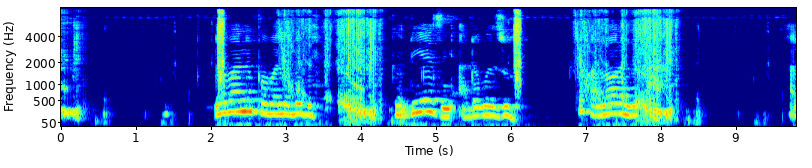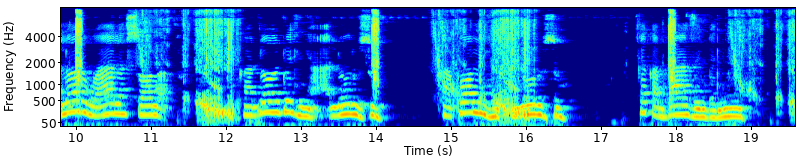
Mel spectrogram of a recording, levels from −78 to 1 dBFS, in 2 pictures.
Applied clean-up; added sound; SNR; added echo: classical method WPE with log-MMSE.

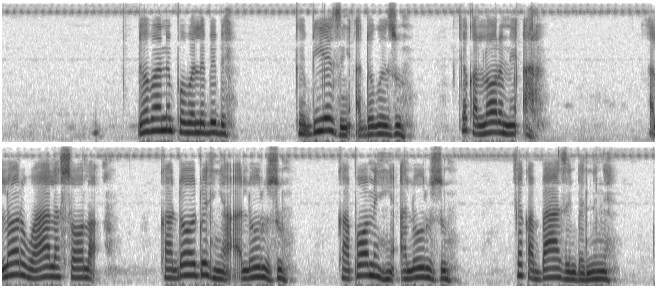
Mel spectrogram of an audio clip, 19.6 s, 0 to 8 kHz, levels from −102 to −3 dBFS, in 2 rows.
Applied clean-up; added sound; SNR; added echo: none; none; none; none.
